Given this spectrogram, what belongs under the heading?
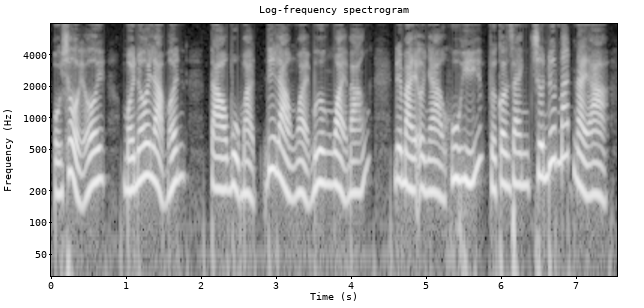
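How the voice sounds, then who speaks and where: A woman's voice: animated, fairly quick, no echo, studio quality, lightly acted. A woman reading as a furious jealous wife. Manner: shrill scolding threats. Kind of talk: storytelling acted quote.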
